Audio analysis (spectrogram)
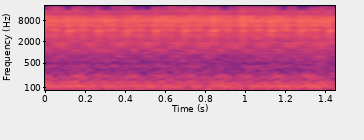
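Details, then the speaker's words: Mazda MX-5 NA with a misfire; a new Denso lambda sensor is fitted, replacing a 30-year-old probe. At steady petrol idle a light, fast tick rides over the hum, described as the typical NA tick from sticking valve lifters and considered harmless. "It turns out, by the way, that tickiness is a characteristic trait of MX-5 NAs. Particularly, it's referred to as the IATA tick in the US, and it's actually just because the valve lifters just tend to get a bit stuck."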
